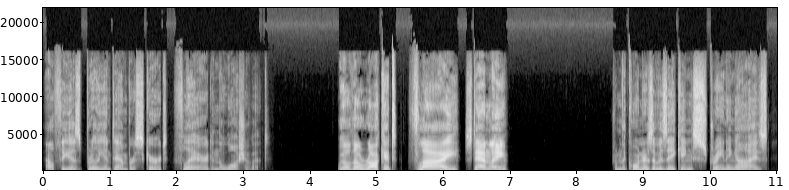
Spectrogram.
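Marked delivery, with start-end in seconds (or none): 4.4-7.0 high, loud shouted question; booming demand. A narrator's reading. Voice from the sky demands the rocket's fate, booming. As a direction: call down forcefully, rising high. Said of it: "The voice from the sky fell on him".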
